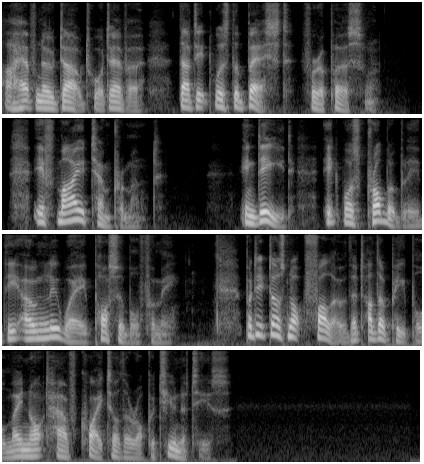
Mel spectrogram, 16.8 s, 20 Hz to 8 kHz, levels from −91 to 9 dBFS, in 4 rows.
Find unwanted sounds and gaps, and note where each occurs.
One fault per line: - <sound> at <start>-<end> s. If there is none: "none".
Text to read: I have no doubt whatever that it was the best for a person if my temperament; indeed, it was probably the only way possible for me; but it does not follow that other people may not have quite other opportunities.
none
